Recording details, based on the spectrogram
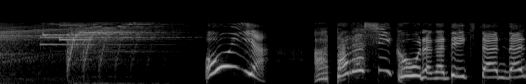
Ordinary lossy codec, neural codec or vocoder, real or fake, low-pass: none; none; real; 7.2 kHz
